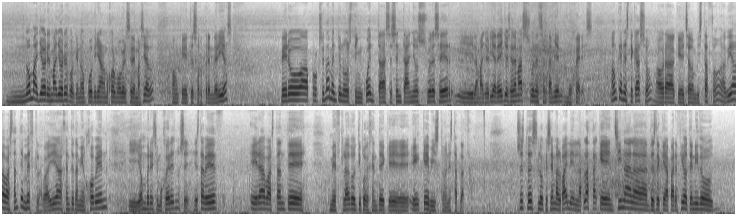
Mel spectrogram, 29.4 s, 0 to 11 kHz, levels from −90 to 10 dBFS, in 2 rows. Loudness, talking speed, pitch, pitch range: -16 LUFS, 190 wpm, 165 Hz, 145-190 Hz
